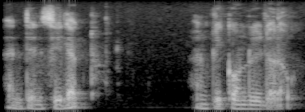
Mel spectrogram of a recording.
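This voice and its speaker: The narrator, a man, guides listeners through a software tutorial in halting steps, his medium-pitched voice steady in tone but creaky and slightly rough. His microphone gives a dull, muffled sound.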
